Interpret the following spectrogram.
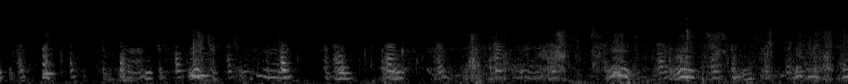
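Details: Blue Great Dane puppies from litters born in April 2023, whining together in high, wavering, overlapping whimpers with short yelps that come in quick bursts and leave little quiet between them.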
